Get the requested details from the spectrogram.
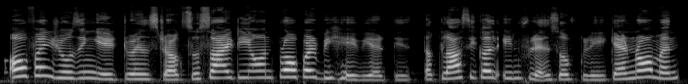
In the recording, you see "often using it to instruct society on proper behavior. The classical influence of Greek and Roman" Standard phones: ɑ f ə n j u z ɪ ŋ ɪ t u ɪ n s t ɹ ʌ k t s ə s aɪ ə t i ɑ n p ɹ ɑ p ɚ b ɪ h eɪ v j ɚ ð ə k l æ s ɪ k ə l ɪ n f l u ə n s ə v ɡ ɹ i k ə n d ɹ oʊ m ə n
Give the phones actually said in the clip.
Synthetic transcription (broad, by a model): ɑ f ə n j u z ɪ ŋ ɪ t u ɪ n s t ɹ ʌ k t s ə s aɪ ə t i ɑ n p ɹ ɑ p ɚ b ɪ h eɪ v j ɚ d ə k l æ s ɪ k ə l ɪ n f l u ə n s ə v ɡ ɹ i k ə n d ɹ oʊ m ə n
